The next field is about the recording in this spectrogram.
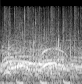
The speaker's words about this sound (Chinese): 来，掌声送给我们的马云爸爸！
